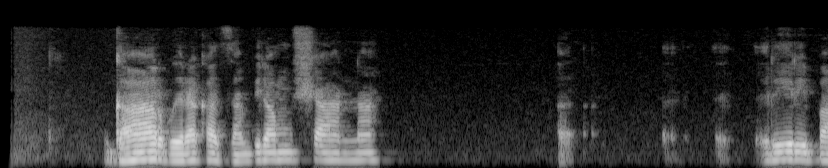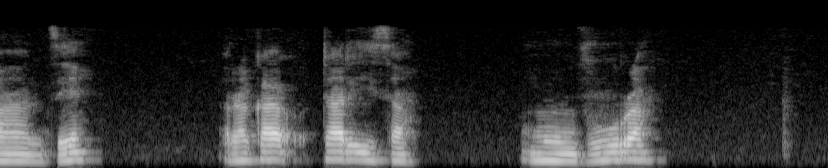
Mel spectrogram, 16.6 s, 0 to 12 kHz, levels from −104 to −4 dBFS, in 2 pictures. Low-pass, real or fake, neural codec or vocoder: 7.2 kHz; real; none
